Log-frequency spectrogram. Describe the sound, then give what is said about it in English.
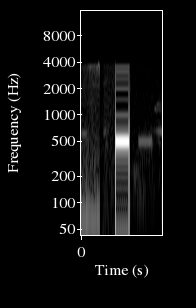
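A single steady electronic phone tone, about a fifth of a second long, heard as a caller is added to an ongoing insurance phone call; a flat loud beep with a few faint overtones, rising out of near silence and stopping abruptly. “I can add her to the call.”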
